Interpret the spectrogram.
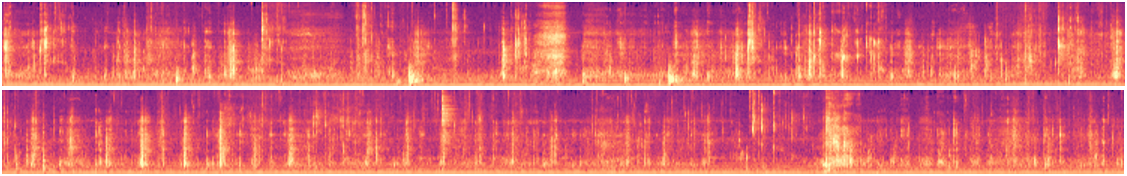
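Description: Close-miked chewing and wet mouth sounds of a man eating chicken curry and puri with his fingers: irregular smacks, clicks and crunches, one sharper click about two thirds of the way through.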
